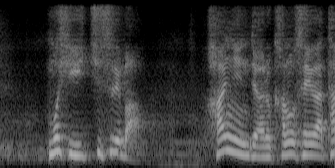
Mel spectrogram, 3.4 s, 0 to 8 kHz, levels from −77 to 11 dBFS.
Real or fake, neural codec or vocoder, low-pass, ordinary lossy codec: fake; codec, 24 kHz, 0.9 kbps, DualCodec; 7.2 kHz; none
